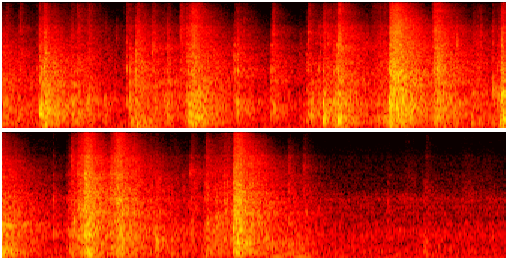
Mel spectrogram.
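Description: Packaging of a new cat litter box being opened by hand: a run of sharp rustles and knocks that stops about eight seconds in.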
